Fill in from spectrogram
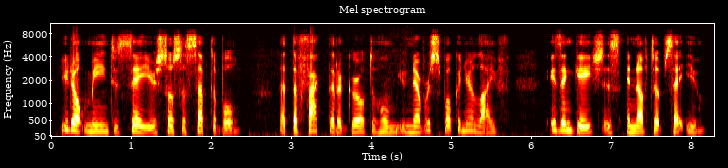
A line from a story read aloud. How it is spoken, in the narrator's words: I said, laughing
